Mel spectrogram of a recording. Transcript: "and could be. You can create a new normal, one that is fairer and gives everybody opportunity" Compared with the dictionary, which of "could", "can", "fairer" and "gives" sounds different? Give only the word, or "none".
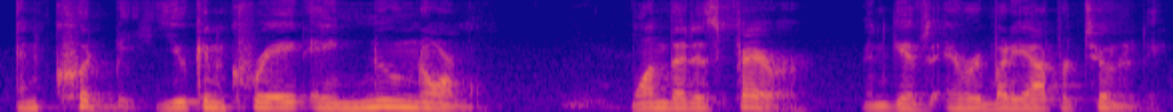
none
